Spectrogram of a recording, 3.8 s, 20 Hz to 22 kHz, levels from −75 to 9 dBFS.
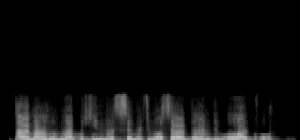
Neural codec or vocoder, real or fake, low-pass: codec, 16 kHz, 0.5 kbps, FreqCodec, smaller model; fake; 7.2 kHz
